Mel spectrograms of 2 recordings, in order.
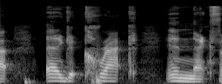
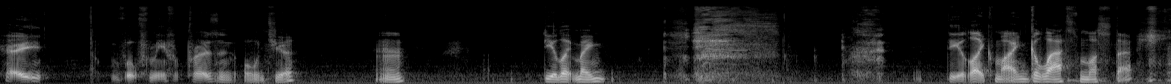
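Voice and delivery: low, soft mock-suave voice; mock-suave pitch; 6 semitones lower, 6 dB quieter than usual. Asking for votes for president, soft mock-suave. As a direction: drop low and soft to woo them. Mock wooing of voters and ladies.

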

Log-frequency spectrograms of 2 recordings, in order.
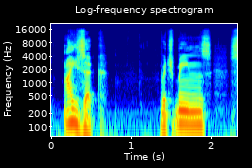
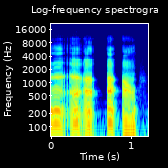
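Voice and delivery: losing count; 4 semitones lower, 3 dB quieter than usual. Acted. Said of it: "he kept losing count".

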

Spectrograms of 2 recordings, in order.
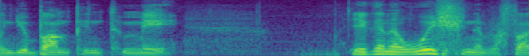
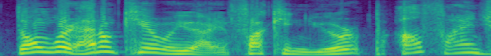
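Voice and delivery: angry shout; 6 semitones higher than usual. Real, not acted. Streamer threatening to find the troll, angry shout. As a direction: hurl it at him, real fury.

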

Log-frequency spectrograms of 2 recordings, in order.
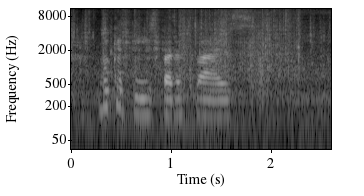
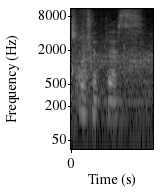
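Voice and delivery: ordinary talk, nothing marked

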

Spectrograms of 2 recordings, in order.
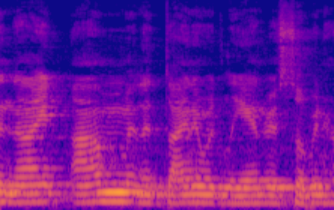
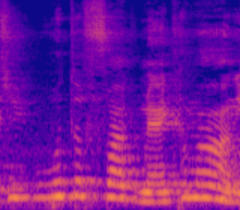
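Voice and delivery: mild high-pitched retold protest; exasperated; 6 semitones higher than usual. Complaining to Leandra making out on top of him, exasperated. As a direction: plead in annoyance, voice lifted.

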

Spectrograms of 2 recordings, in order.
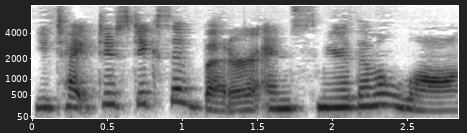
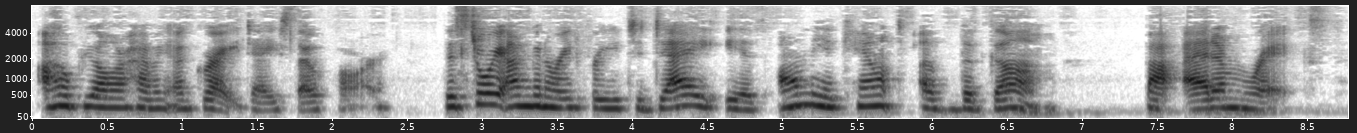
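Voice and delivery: ordinary delivery

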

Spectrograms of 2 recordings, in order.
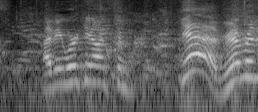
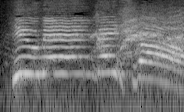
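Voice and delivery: announcer shout; 8 semitones higher, 5 dB louder, slower than usual. Acted. Announcing a game to crowd.

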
